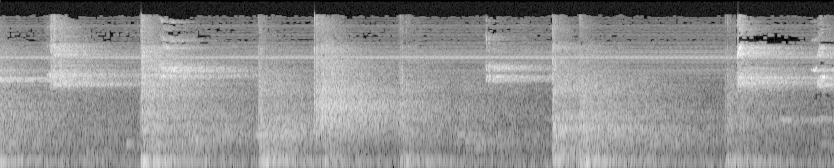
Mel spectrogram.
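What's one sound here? Shoes squeak on a gym floor.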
